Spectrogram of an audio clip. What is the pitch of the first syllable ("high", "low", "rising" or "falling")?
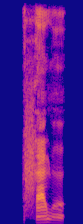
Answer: rising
